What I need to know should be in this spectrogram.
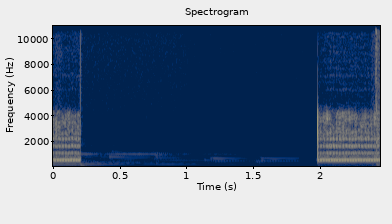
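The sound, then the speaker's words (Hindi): A phone ringback tone heard while placing a call: a loud, buzzy electronic ring cuts off, followed by near silence with a faint fading hum, then the next ring starts about two seconds later. “ऐसे फोन करता हूँ एक सेकेंड।”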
